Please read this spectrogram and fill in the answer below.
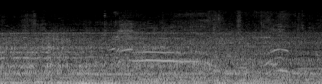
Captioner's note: urla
